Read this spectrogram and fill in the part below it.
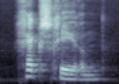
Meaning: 1. to jest, poke fun 2. to make fun, do something silly
- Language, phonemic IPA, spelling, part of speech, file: Dutch, /ˈɣɛksxeːrə(n)/, gekscheren, verb, Nl-gekscheren.ogg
